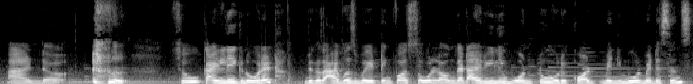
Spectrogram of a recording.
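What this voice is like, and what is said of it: Congested, slightly hoarse voice. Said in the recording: “there's a lot of congestion on my nose and my sinuses ... my voice might seem different to all of you. Also, I'm having a little bit of hoarseness in my throat”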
